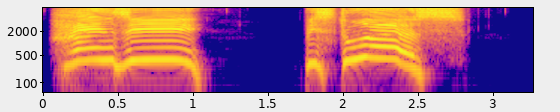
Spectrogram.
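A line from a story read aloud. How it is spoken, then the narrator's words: Shrill shriek. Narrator (German): kreischte die Muschel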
